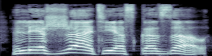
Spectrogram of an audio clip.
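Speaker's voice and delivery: loud, drawn-out angry order; harsh command. A narrator's reading. Attacker holding down struggling woman, commanding. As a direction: force out each word slowly and loudly.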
